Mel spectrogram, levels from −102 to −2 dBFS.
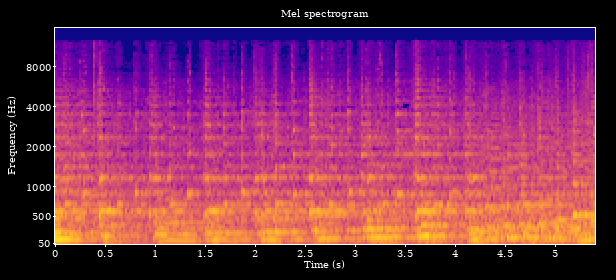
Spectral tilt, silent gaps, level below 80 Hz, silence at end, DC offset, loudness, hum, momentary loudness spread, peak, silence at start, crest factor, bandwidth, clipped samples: -8 dB/octave; none; -38 dBFS; 0 s; 0.8%; -21 LUFS; none; 6 LU; -2 dBFS; 0 s; 16 dB; 10 kHz; under 0.1%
